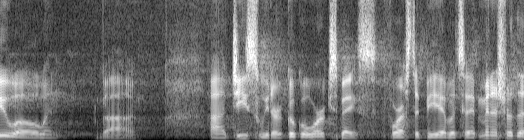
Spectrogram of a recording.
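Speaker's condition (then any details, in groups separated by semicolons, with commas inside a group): No condition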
